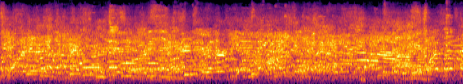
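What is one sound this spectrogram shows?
A live band plays guitars, keyboard and drums.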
